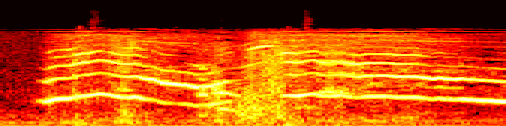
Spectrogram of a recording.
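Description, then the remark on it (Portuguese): A black female kitten meows loudly, a long, drawn-out plaintive cry that briefly breaks around the middle, then carries on and slowly falls in pitch. No one is talking. “o Zark salva uma gatinha preta que estava sendo maltratada por um grupo de garotos”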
